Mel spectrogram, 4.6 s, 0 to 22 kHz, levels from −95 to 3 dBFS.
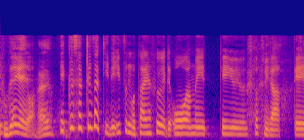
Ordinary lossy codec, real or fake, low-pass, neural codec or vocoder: none; fake; none; codec, 16 kHz, 1 kbps, FunCodec, trained on Chinese and English, 50 frames a second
